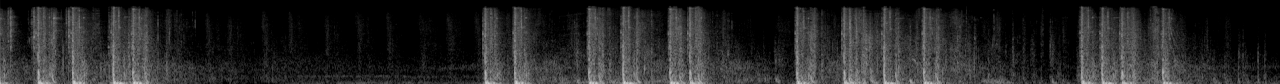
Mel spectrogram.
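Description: Gunshots crack in quick, sharp bursts.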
